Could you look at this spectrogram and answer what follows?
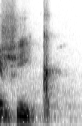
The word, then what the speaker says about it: Schick: Patrick Schick or Sheik, however you say his name. – Sheik.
